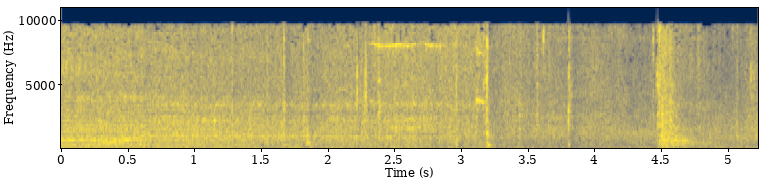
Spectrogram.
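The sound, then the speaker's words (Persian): Someone gets out of a car amid steady vehicle rumble, with a few clunks and a thump from the door toward the end. “مرد مشکوک رو گم کردم، از ماشین پیاده شدم میرم روکبار رو نگاه کنم.”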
